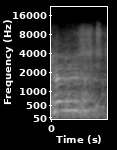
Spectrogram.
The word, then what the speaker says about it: chemist: blame me k e chemist does not begin with a k it sounds like it begins with k CH H but that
